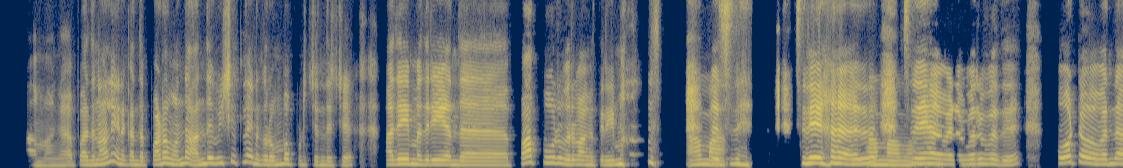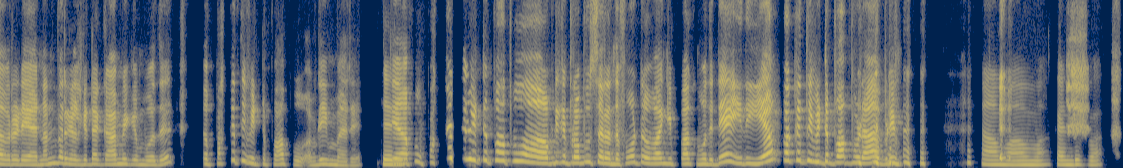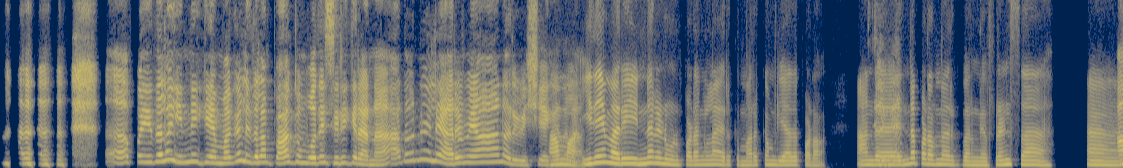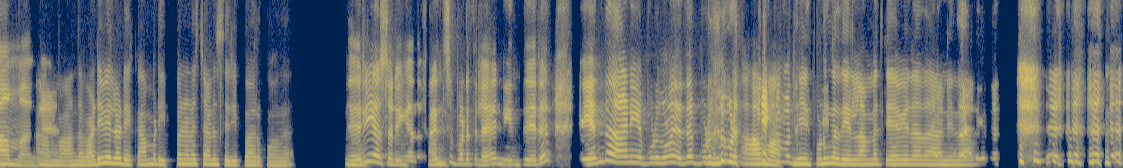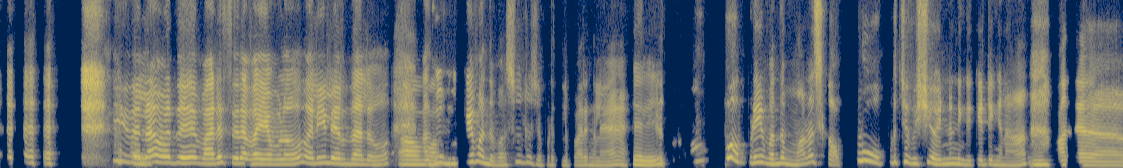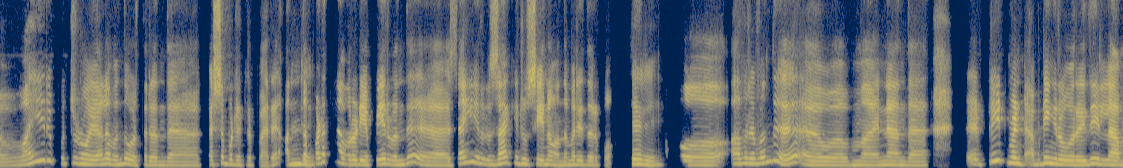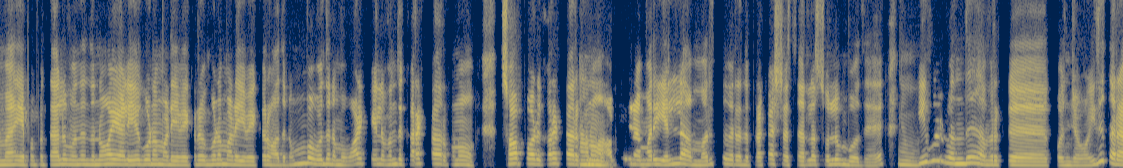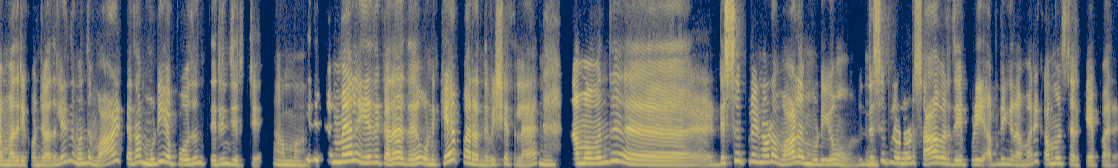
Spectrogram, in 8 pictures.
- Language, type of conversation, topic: Tamil, podcast, நீங்கள் மீண்டும் மீண்டும் பார்க்கும் பழைய படம் எது, அதை மீண்டும் பார்க்க வைக்கும் காரணம் என்ன?
- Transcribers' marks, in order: laughing while speaking: "சி சினே சினேகா எது, சினேகா … வீட்டு பாப்புடா, அப்படிம்"; laugh; laughing while speaking: "அப்ப இதெல்லாம் இன்னக்கி என் மகள் … ஒரு விஷயங்க இதெல்லாம்"; other background noise; laughing while speaking: "ஃப்ரெண்ட்ஸ் படத்துல நீ எது எந்த … எவ்வளோ வலில இருந்தாலும்"; laughing while speaking: "நீ புடுங்குறது எல்லாமே தேவையில்லாத ஆணி தான்"; laugh; laugh; inhale; put-on voice: "எனக்கு ரொம்ப அப்டியே வந்து மனசுக்கு அவ்ளோ புடிச்ச விஷயம் என்னன்னு நீங்க கேட்டிங்கன்னா"; in English: "டிசிப்ளினோட"; in English: "டிசிப்ளினோடு"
